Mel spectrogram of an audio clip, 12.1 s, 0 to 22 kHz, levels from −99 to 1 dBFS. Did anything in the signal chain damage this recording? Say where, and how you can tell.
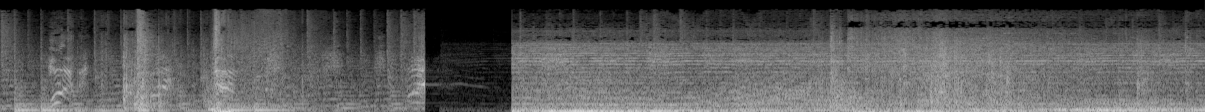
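Yes. From 4.25 to 5.12 s the sound drops abruptly to a faint residue roughly 40 dB below its normal level for about 0.88 s, then snaps back. This is an audio dropout to a faint residue, likely an intermittent analogue connection while the downstream path stayed live.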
